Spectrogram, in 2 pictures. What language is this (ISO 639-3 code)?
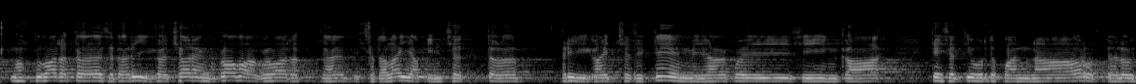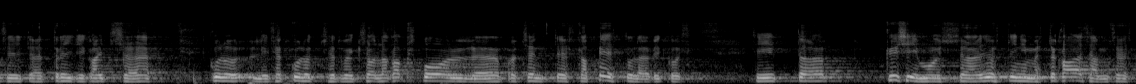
est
